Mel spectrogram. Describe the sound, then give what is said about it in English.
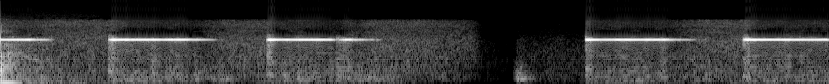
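A smoke detector beeps in a home with loud, high-pitched electronic tones in a few sustained bursts, broken by a brief silence partway through. “Yeah, that's our smoke detector.”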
